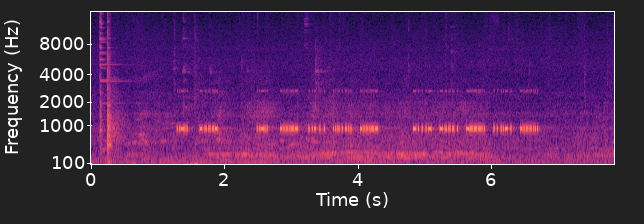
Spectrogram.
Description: Hellschreiber (Feld-Hell, 122.5 baud), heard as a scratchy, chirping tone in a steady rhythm, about 900 Hz, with the noise of a restaurant. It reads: IA IGYXG HFEJC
